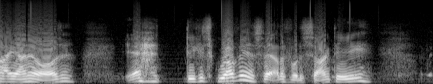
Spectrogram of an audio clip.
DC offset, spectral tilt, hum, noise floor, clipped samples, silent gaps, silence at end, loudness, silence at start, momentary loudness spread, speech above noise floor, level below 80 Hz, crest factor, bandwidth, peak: under 0.1%; -7 dB/octave; none; -37 dBFS; 0.3%; none; 0 s; -10 LUFS; 0 s; 10 LU; 29 dB; -48 dBFS; 10 dB; 18 kHz; 0 dBFS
